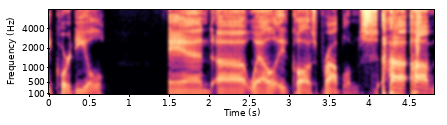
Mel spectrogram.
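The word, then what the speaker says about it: Cordele: So she went to what in Illinois is Coeur d'Alene and said Coeur d'Alene, but in Georgia we say Cordial.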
